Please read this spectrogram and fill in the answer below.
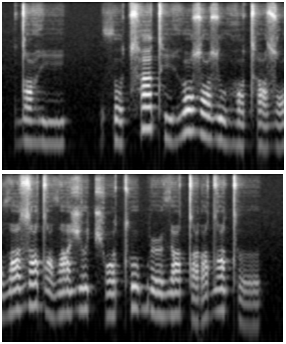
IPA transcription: dˤ u˧ ɦ i˧ | θ o˨ t͡sʰ a˦ tʰ i˨ ɦ u˦ zˤ o˧ z u˨ ɦ ɔ˨ tʰ ɤ˨ zˤ u˨ ðˤ e˦ z ɤ˦ dˤ o˨ ðˤ a˦ ʒ ɤ˦ t͡ʃʰ ɔ˧ tʰ o˦ b ə˞˧ ð i˧ tˤ ʏ˨ ɾ ʏ˦ dˤ a˦ tʰ ɤ˨

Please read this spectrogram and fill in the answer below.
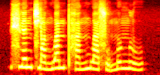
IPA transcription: ɕ ɥ ɛ˥ n t͡ɕ j ɑ˨ ʊ̯ n̪ w a˥ n pʰ a˧˥ n m w ä˧˥ s ṵ˨˩ n̪ ɤ˥ ŋ l u˧˥

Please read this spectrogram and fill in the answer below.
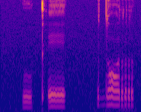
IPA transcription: u˨ kʼ e˦ | d ɔ˦ r

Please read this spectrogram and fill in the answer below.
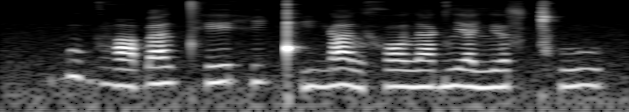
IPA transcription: ɓ u˥˧ ɡʱ ɑ˨˩ ɓ a˦˥ l tʰ e˧˥˧ h i˦˥ ǃʼ i˨˩ ŋ a˥˩ l x ɔ˥˧ l a˦˥ ɡ lʲ a˥˧ lʲ ɔ˧˥˧ s ǀʰ u˧˥˧

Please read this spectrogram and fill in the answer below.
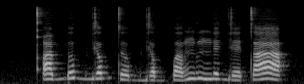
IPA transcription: qʼ e˧ b ɾ ɵ˧˥˧ b ɡʲ ɒ˧˥ b t ɵ˨˩ b ɡʲ ɒ˨˩ b p ɐ˨˩˦ ŋ ə˧˥˧ ŋ e˧ ɡ e˨˩ t a˧˥˧

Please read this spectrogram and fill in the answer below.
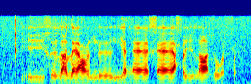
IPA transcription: kʰ r yː x ø l ɑ l æ ʕ y ŋ øː ɲ æ ɦ æː x æː ħ yː l ɑ ɮ o ħ

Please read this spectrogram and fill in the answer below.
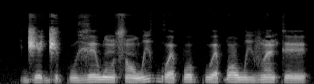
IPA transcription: d͡ʒ e˨ d͡ʒ ə˨ kʷ i˨ ɣ e˧ w ũ˨ s ɔ̃˨ w i˦ ɡʷ ɛ˨ p o˦ kʷ ɛ˦ ɓ ɔ˦ w i˧ v ɛ̃˦ k e˧

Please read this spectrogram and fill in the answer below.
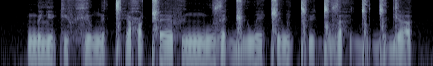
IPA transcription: ŋ ø lʲ ɛ kʲ ø f xʲ ə w ŋ ɛ ǀʰ e ħ ɔ ǁ ɛ f y ŋ ŋ͡m u z ɛ ɡ͡ǁ y w e ǁ i w i ǀʰ y ɡ͡ǀ ɔ z a h ø ɡ͡ǀ o ɡ͡ǀ ø ɡʲ a

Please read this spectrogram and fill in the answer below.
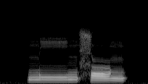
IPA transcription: m iː ŋ s o ŋ

